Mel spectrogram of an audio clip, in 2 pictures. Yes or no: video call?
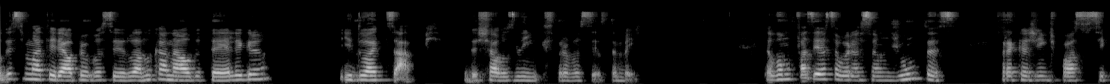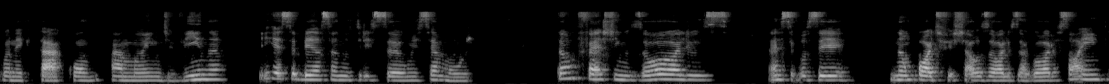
yes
